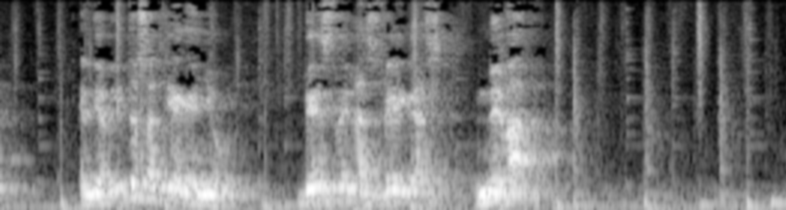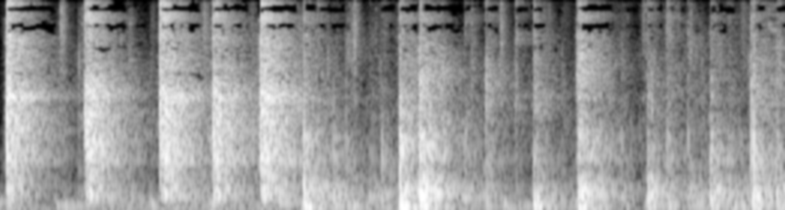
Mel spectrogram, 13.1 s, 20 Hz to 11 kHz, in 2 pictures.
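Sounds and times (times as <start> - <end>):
boots stamping on tile floor: 8.3 - 13.0.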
